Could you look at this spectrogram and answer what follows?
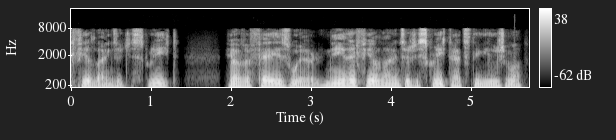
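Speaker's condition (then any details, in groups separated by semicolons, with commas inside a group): Parkinson's; hidden in early stages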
